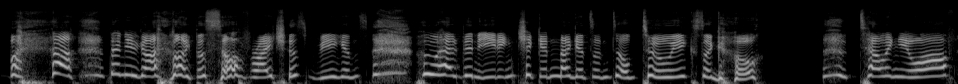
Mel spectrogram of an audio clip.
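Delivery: very high squeal through laughter; laughing hard. Real, not acted. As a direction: barely get it out for laughing. Cracking up over self-righteous vegans.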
